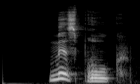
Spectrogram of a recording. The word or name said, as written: misbruik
